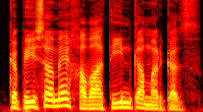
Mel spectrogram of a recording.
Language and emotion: Urdu, neutral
